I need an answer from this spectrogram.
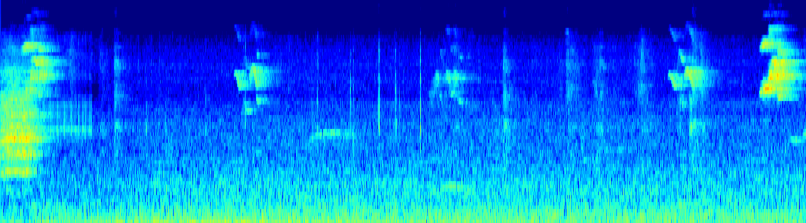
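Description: Short high-pitched bird chirps, a handful of them, loudest right at the start and again just before the end, over a steady low background rumble.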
